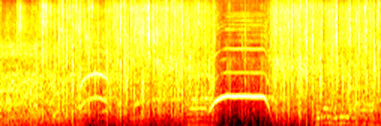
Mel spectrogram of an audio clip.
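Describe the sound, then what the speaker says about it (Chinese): Concert audience at a nature-living festival show breaks into steady, dense applause, loud and close throughout, with a sustained whistle or tone rising briefly above the clapping mid-way. "不用鼓掌了"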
